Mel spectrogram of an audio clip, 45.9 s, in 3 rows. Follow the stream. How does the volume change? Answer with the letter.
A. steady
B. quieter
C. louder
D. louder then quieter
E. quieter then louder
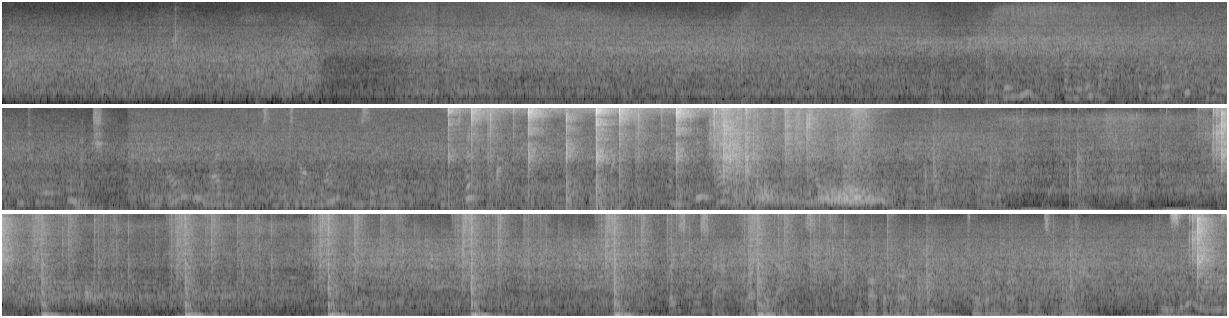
A.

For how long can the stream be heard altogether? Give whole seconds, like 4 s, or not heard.
46 s.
